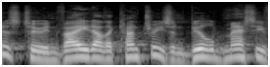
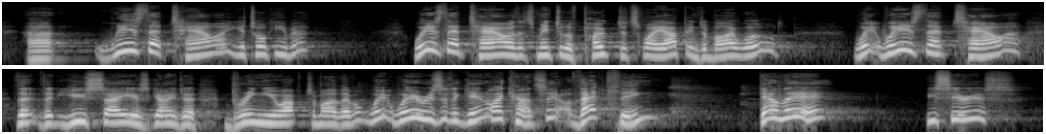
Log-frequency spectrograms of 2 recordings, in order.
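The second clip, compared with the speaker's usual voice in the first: scornful, ridiculing, mocking sarcasm; 4 semitones higher than usual. Acting out the Tower of Babel story: sarcastic, mocking voice of God. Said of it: "the sarcasm of God".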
